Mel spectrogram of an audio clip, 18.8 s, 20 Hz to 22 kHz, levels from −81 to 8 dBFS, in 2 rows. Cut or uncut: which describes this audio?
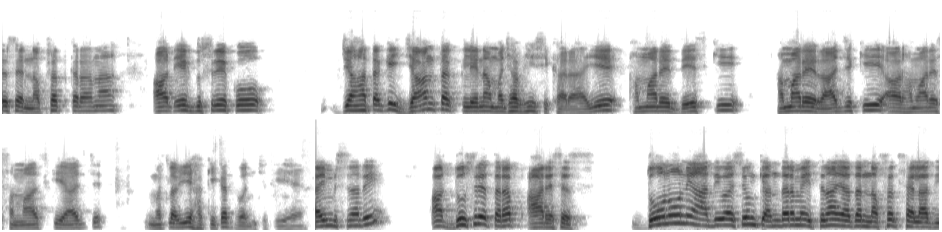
cut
